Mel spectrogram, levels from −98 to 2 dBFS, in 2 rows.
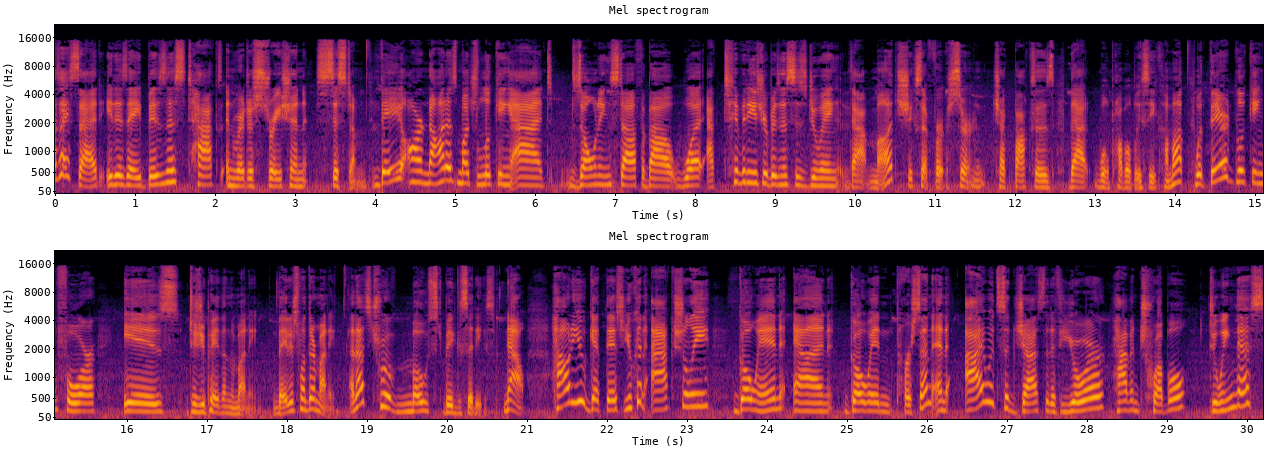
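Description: Gain pumping runs the whole way through: the level ducks by around 10 dB under loud sounds, likely from a fast limiter fighting excessive mic gain.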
